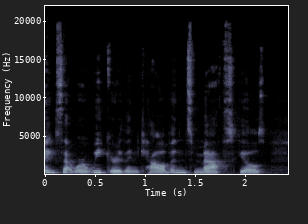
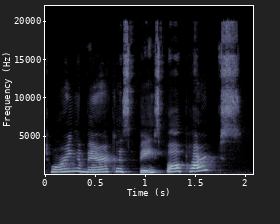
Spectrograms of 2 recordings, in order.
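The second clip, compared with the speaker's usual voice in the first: put-on child guessing; 12 semitones higher, 5 dB louder than usual. A narrator's reading.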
